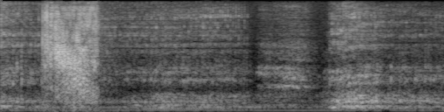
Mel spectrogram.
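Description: Tiger roar sound effect: a loud, rough, low roar that swells again about three seconds in.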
